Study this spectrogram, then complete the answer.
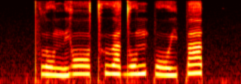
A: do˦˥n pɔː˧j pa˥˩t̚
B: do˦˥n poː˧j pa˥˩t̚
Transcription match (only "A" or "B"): B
